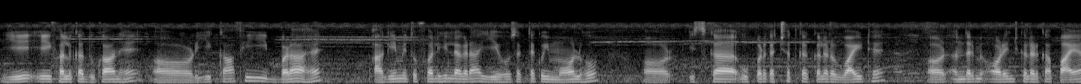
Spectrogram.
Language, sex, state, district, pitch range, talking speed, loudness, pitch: Angika, male, Bihar, Araria, 120-135 Hz, 245 wpm, -23 LUFS, 125 Hz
